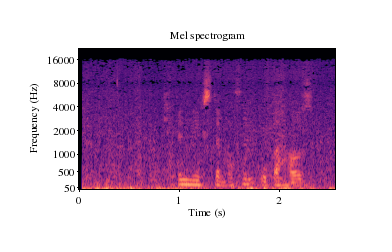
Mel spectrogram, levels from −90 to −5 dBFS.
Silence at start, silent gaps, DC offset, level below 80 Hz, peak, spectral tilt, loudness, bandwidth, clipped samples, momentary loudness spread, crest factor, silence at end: 0.05 s; none; under 0.1%; -38 dBFS; -10 dBFS; -4.5 dB/octave; -30 LUFS; 17 kHz; under 0.1%; 12 LU; 18 dB; 0 s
